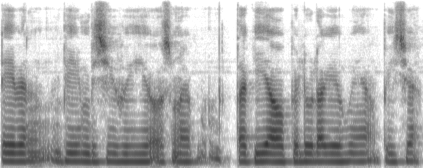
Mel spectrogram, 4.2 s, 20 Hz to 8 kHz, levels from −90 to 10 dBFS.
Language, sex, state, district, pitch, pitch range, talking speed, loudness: Hindi, male, Uttar Pradesh, Lalitpur, 145 Hz, 140-150 Hz, 185 wpm, -19 LUFS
